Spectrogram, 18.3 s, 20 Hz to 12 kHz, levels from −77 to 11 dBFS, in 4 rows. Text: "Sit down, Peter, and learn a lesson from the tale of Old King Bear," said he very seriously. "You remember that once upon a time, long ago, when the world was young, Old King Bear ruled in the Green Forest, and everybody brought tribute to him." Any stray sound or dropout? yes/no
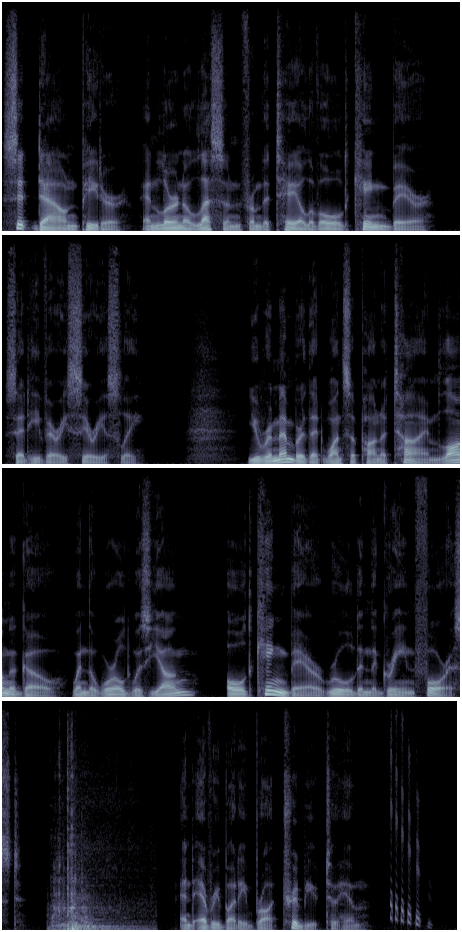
yes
